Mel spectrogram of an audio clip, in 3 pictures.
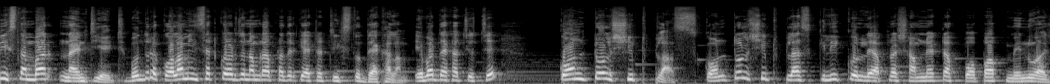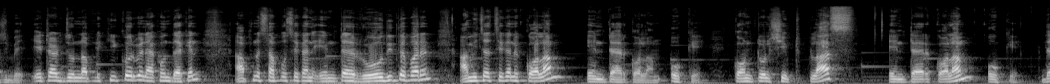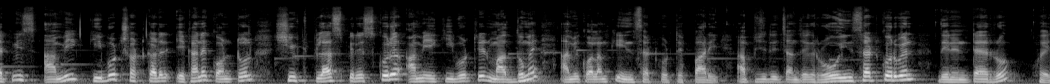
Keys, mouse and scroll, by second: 8.2-9.4 drag, 13.2 click, 15.7 click, 16.5 click, 19.8 click, 20.2 click, 28.1 click, 30.3 click, 31.3 click.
